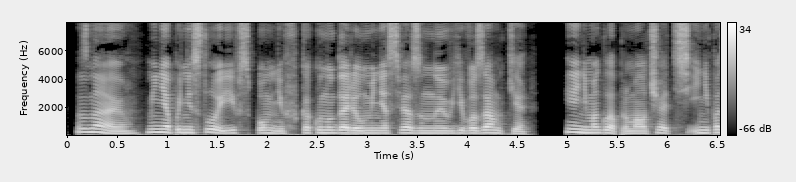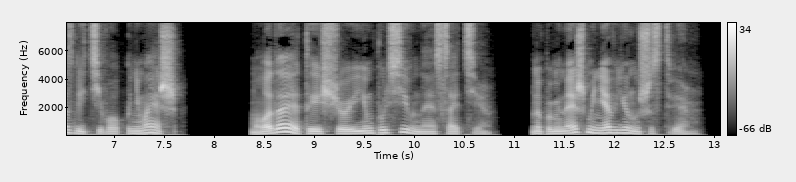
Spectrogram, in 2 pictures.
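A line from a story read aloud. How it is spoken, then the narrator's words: Grumble. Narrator (Russian): проворчал Сейгун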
